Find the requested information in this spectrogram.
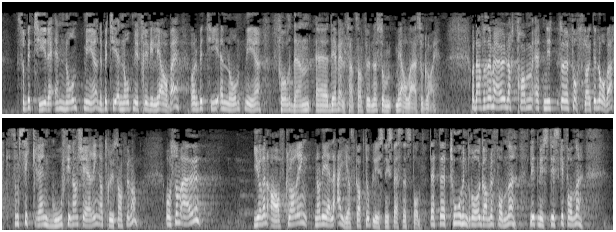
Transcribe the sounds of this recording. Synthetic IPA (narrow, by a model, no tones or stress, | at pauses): sɔbət̪ʰyːɖ̪ɛʔɛnɔɾmt̪myːəd̪ɛbət̪ʰyːɛnɔɾmt̪myːəfɾɪʋɪlːɪɑɾbæɪɔd̪ɛbət̪ʰyːɾɛnɔɾmt̪myːəfɔɾd̪ɛnd̪ɛʋɛlfæʁd̪sɑmfʉnːəsɔmmɛɑ̰lːəæ̰ʂɔɡlɑ̰ːɪ̰ | ɔd̪æɾfɔɾsɔæɾmɪɑʉlɑkt̪fɾɑmːɛt̪nʏt̪ːfɔʁslɑːɡ̚t̪ʰɪlːoːʋʋæɾksɔmsɪkɾəɾæɪnɡuːfɪnɑnsɪeːɾɪŋɑʋt̪ʰɾʉːsɑmfʉnːən | ɔsɔmɑʉ | jøːɾɛɪnɑːʋkʰlɑːɾɪŋnɔɖ̪ɛjɛlːəɾæɪəskɑːpt̪ʰɪlʊplyːsnɪŋsʋeːsn̩heːt̪sfɔ̰nːd̪̥ɛt̪ːət̪ʰuːhʉnd̪ʁəoːʁɡɑmləfɔnːəlɪt̪ːmʏst̪ɪskəfɔnːə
